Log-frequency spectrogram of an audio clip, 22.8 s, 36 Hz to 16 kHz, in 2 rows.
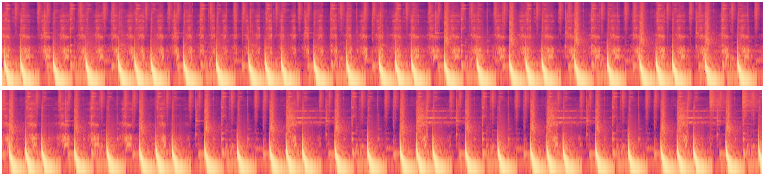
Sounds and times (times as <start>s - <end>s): Music: 0.0s - 22.8s.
